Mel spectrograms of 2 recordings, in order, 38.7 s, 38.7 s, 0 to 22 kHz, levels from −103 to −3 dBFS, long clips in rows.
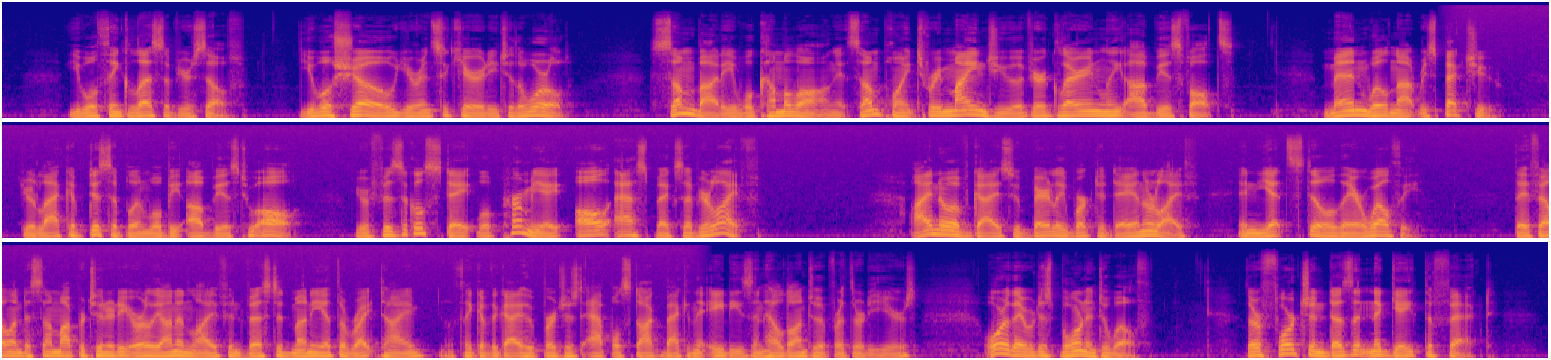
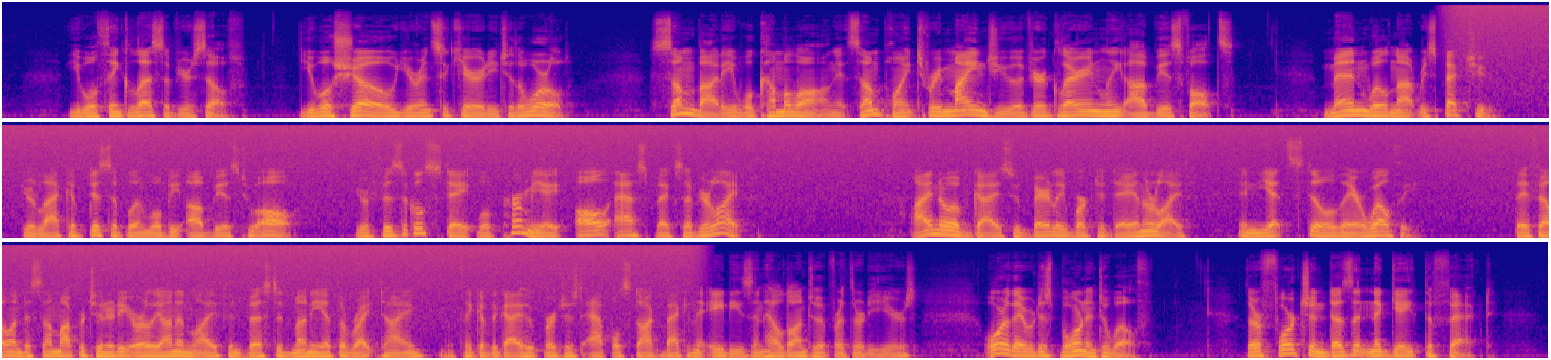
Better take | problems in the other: first | hiss; loud; from 12 to 32 s; 8 dB below the speech; faint in the first

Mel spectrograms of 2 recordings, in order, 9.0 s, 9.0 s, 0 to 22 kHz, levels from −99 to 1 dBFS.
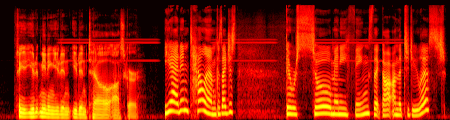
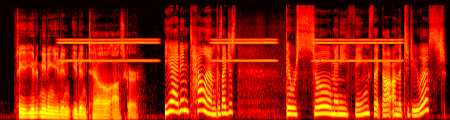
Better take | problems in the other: first | high-pitched whine; loud; from 1 to 3 s, from 4 to 5.5 s and from 6.5 to 8 s; 5 kHz, 5 dB below the speech; faint in the first

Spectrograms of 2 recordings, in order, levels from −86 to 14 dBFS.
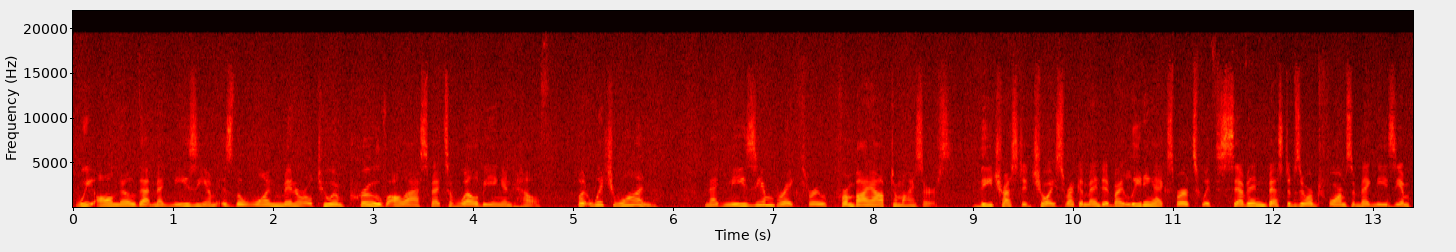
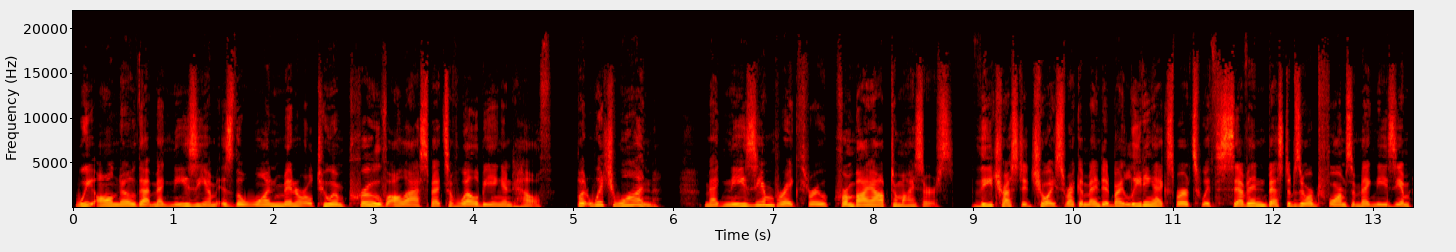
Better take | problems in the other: second | hiss; noticeable; throughout; 15 dB below the speech

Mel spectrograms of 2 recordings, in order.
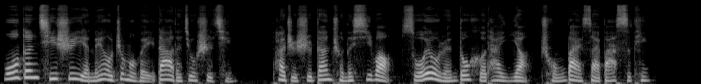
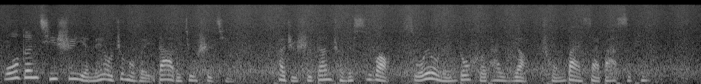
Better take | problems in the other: first | hiss; loud; throughout; 2 dB below the speech

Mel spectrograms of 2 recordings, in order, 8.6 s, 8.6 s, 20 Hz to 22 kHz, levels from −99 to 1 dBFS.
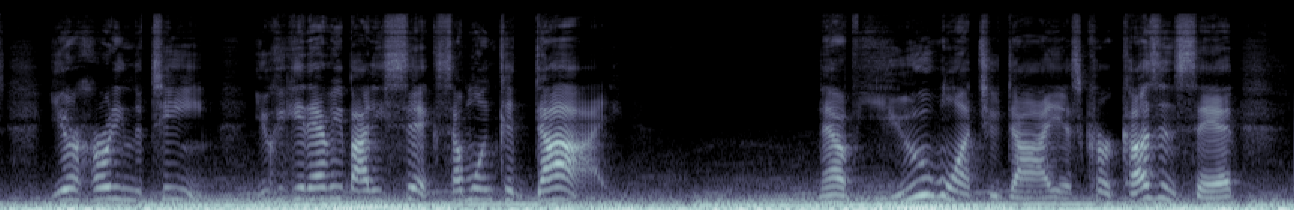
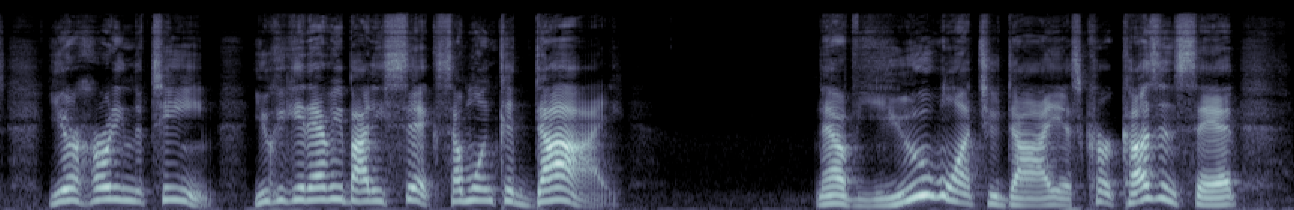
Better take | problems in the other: second | low rumble; loud; throughout; 9 dB below the speech

